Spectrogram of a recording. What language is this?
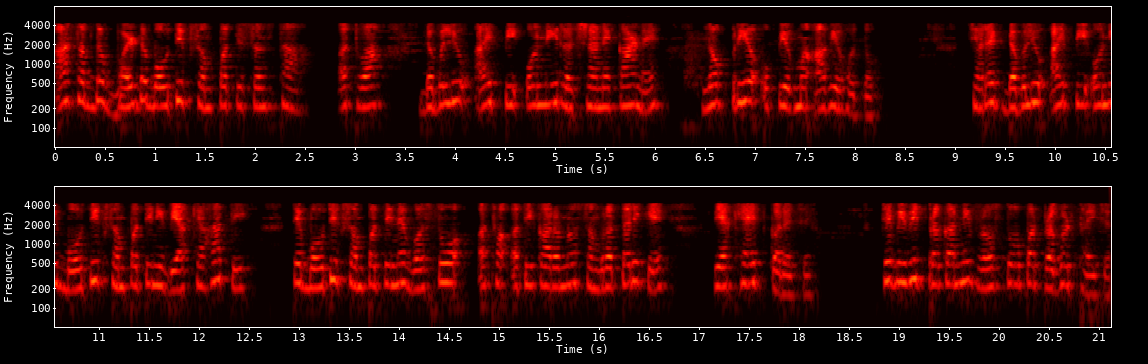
Gujarati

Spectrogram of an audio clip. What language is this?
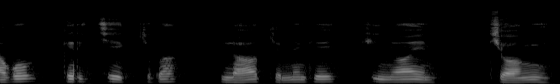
Kalenjin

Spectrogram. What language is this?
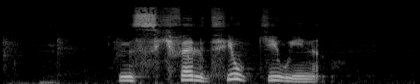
Kabyle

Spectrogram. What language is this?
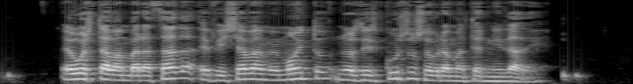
Galician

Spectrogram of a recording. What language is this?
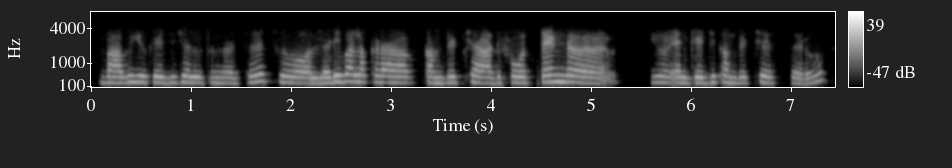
Telugu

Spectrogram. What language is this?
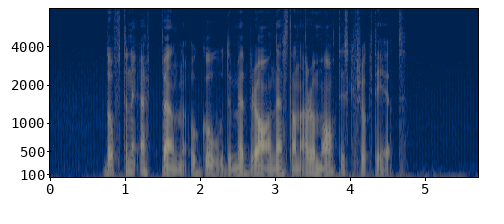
Swedish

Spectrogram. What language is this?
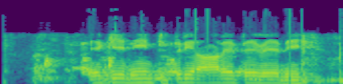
Sindhi Bhil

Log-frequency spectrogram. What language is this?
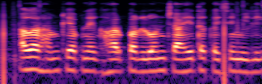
Bhojpuri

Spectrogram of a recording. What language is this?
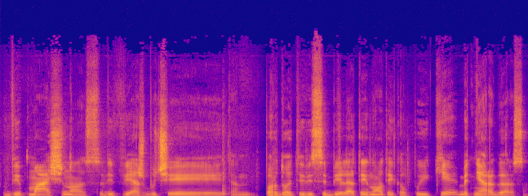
Lithuanian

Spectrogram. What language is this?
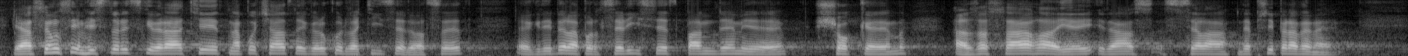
Czech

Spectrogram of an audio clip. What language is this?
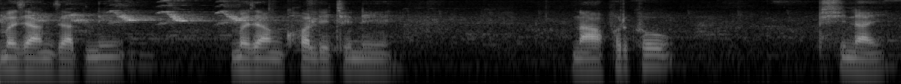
Bodo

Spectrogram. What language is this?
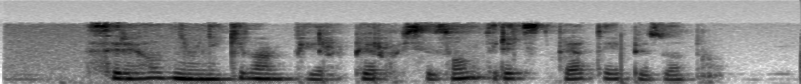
Russian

